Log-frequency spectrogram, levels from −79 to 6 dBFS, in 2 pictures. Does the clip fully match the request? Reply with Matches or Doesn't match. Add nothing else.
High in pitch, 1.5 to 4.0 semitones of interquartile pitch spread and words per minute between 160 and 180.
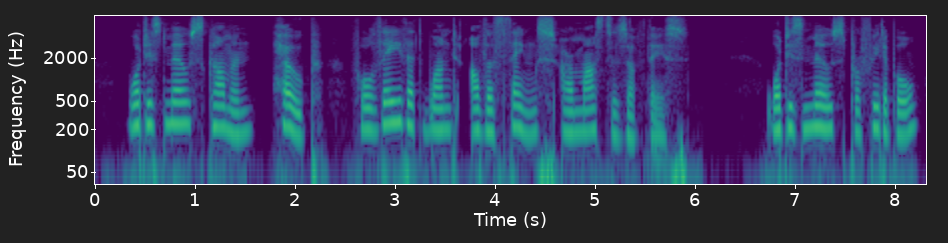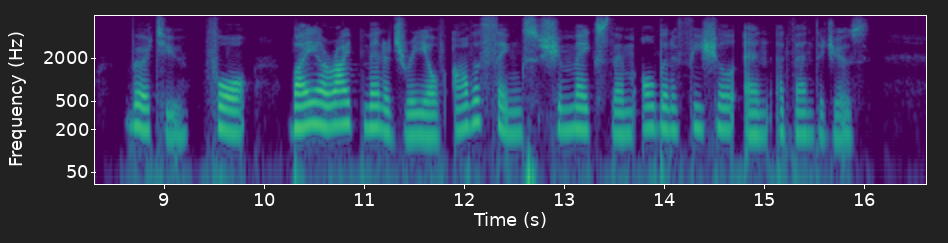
Doesn't match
